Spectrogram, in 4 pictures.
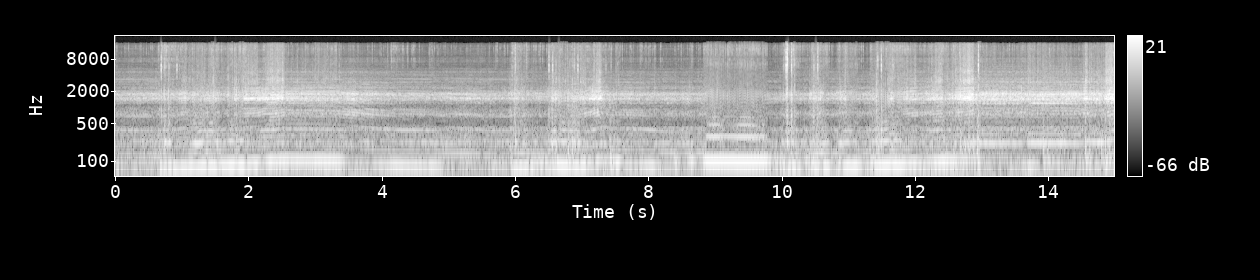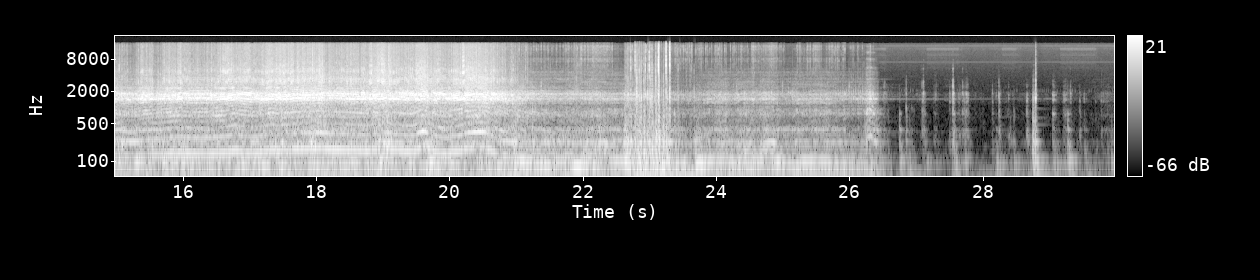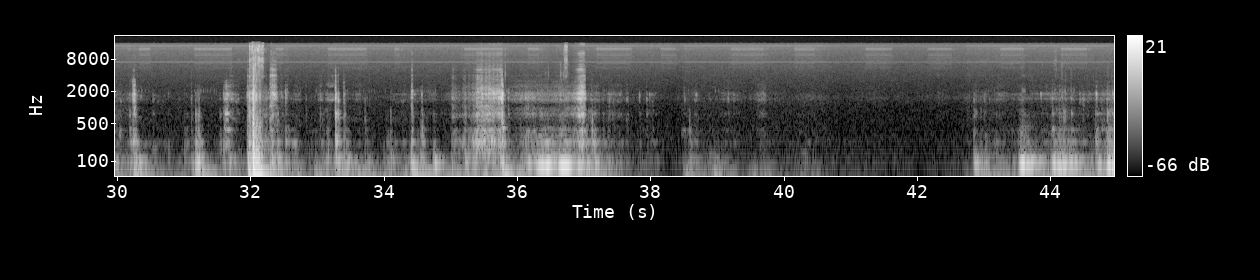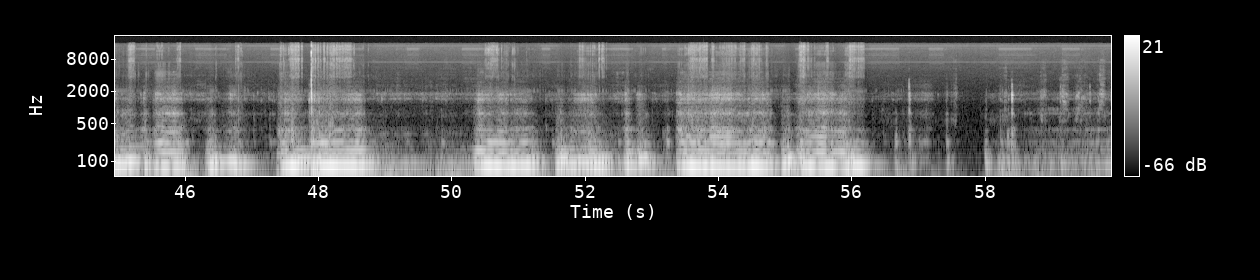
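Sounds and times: kart engine running hard: 0.0s - 26.6s
faint knocks and rustles: 26.5s - 40.6s.

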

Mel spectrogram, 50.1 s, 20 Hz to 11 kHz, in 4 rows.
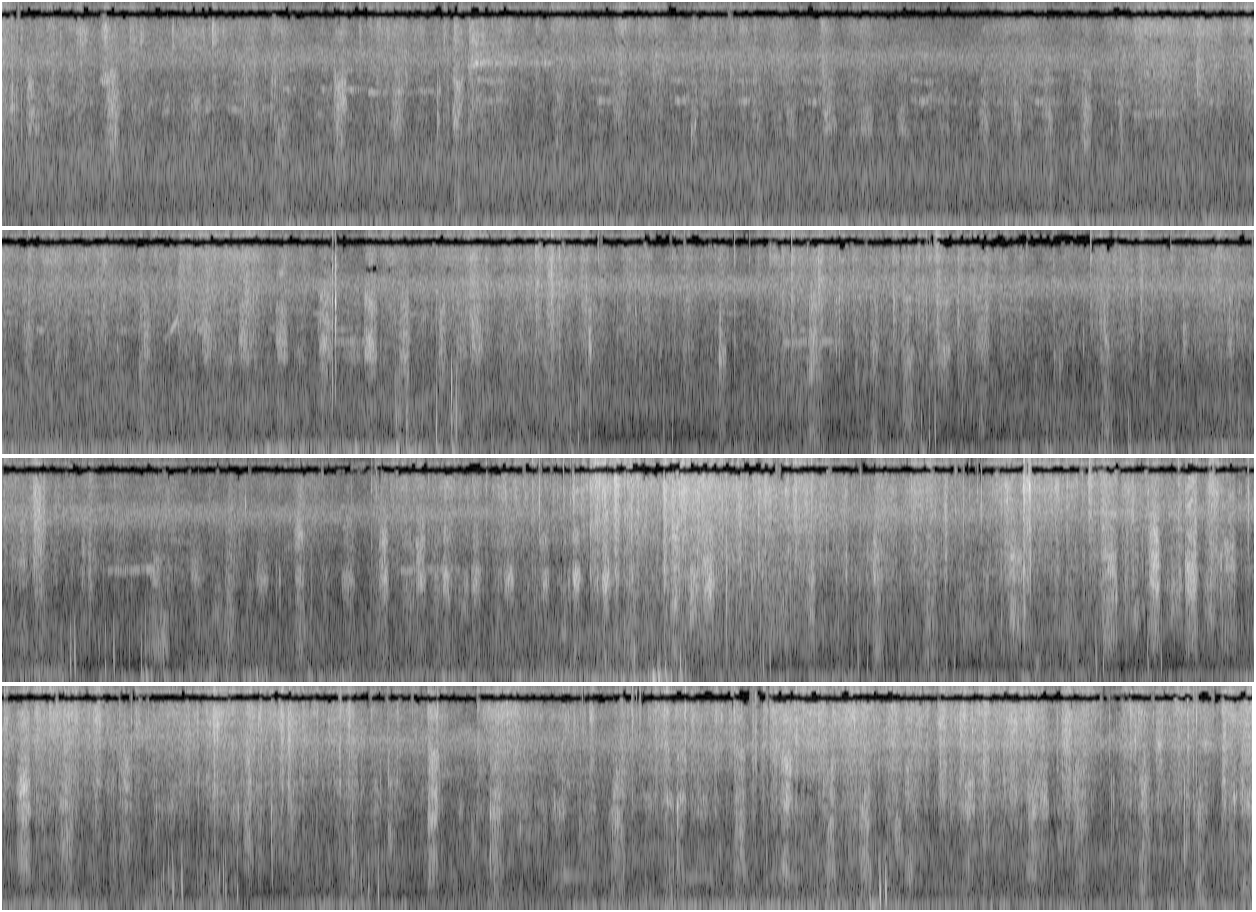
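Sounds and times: paws scuffling in leaves: 0.0s - 50.0s
puppies whining: 42.8s - 46.0s.

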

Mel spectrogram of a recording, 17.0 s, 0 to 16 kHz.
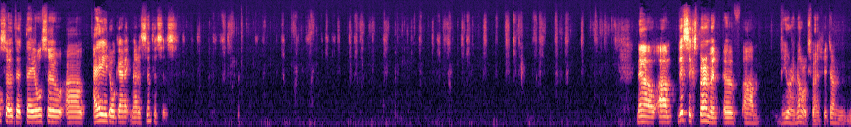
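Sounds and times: marker squeaking on whiteboard: 3.5s - 12.4s.

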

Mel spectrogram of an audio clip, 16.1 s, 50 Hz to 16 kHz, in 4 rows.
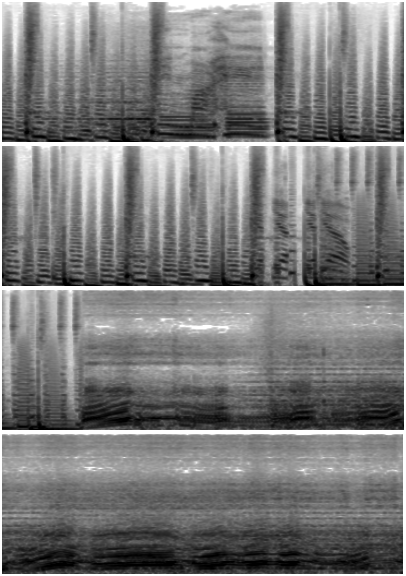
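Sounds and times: quad engine revving: 8.7s - 16.0s.

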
